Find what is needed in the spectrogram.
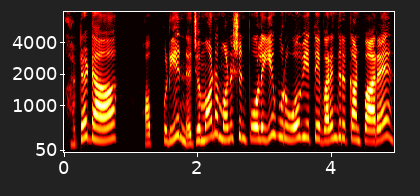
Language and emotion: Tamil, surprised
